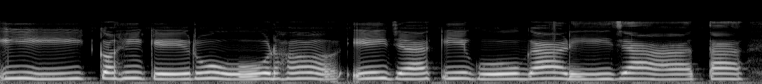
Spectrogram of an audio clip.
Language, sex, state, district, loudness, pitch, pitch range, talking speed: Bhojpuri, female, Uttar Pradesh, Gorakhpur, -16 LUFS, 260 Hz, 245-275 Hz, 80 wpm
